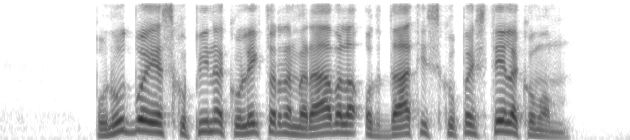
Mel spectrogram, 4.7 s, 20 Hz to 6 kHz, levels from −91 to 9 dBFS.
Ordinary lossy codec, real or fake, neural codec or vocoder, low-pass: none; fake; autoencoder, 48 kHz, 128 numbers a frame, DAC-VAE, trained on Japanese speech; 5.4 kHz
